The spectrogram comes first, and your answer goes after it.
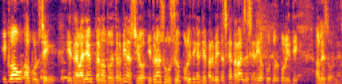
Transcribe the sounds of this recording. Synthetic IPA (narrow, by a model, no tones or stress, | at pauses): iklɔwəlˠpunsiŋit̪ɾəβəʎɛmpəɾawt̪oðet̪ɾminəsioʔipɾunsulusiopulit̪ikəkepəɾmɛt̪eskət̪alanzðesəðiəlˠfut̪uɾpulit̪ik | əlezones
